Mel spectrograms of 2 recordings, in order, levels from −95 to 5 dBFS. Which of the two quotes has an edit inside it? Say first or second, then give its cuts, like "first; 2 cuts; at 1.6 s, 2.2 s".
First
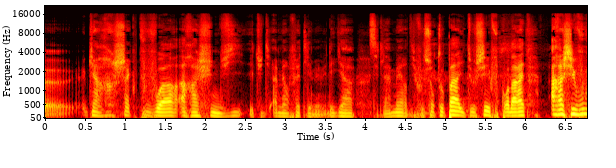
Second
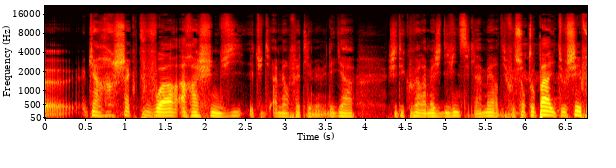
first; 1 cut; at 4.1 s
